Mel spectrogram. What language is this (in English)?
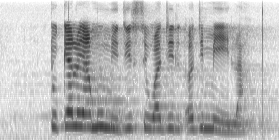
Southern Sotho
